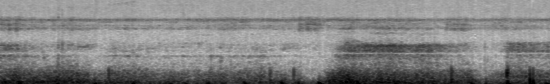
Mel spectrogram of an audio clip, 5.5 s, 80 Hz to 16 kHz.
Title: Heartbeat Recording of a 34 Year Old Male. Aortic Valve Area.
